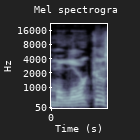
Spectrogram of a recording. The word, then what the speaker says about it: Mallorca: I mean, I found a dress shoe place over in, is it called Mallorca, Spain? Am I pronouncing it right? I don't know how to. Yeah. Mallorca.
